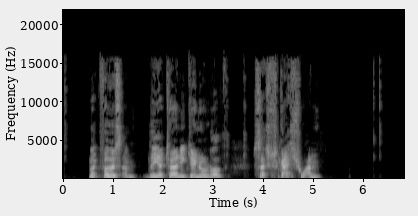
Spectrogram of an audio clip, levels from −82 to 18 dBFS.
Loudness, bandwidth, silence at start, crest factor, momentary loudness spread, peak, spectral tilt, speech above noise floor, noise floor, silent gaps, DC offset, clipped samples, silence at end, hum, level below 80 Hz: -19 LUFS; 16 kHz; 0.55 s; 22 dB; 13 LU; 0 dBFS; -3.5 dB/octave; 58 dB; -78 dBFS; none; under 0.1%; under 0.1%; 1.7 s; none; -62 dBFS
